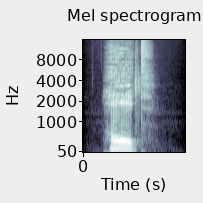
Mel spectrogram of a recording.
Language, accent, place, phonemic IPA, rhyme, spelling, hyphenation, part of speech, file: German, Germany, Berlin, /hɛlt/, -ɛlt, Held, Held, noun, De-Held.ogg
- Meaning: 1. hero 2. protagonist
